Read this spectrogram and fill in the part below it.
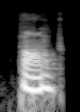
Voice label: "pomp", Indian; Dictionary

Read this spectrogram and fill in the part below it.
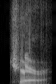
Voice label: "charr", American

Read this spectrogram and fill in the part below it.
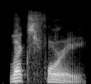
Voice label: "lex fori", American

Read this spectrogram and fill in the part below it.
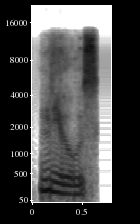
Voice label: "news", Indian

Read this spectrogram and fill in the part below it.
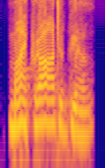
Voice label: "microtubule", Indian

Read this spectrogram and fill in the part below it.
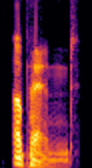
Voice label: "append", British

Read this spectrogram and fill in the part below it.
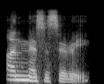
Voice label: "Unnecessary", Indian

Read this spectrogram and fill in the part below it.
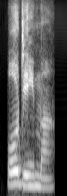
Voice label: "oedema", Indian

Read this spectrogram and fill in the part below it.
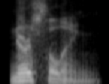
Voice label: "nurseling", American

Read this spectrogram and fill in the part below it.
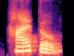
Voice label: "hypo", Indian

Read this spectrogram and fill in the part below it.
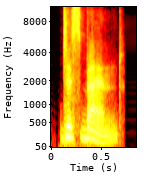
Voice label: "disband", Indian

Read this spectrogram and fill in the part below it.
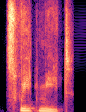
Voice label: "sweetmeat", Indian

